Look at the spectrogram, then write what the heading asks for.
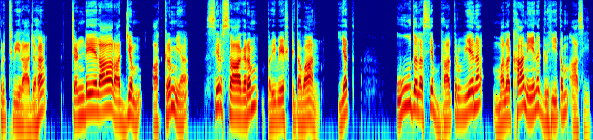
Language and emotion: Sanskrit, neutral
